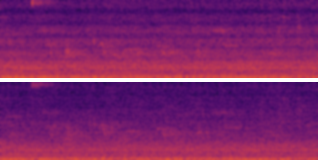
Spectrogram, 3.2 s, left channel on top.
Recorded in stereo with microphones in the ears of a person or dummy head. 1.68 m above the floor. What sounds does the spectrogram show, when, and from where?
0.0 s an insect: 30° left (ahead or behind), 2.5 m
